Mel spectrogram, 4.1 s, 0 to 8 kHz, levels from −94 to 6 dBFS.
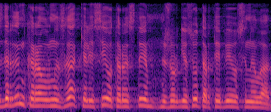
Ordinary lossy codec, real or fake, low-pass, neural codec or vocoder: none; real; 7.2 kHz; none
